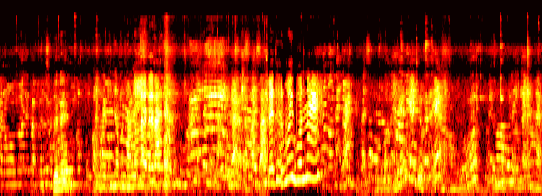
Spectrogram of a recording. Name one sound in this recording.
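Several women and children chat and talk over each other close by.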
